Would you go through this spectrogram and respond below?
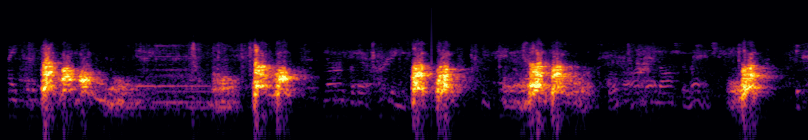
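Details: Adopted five-year-old female Australian Kelpie, a sheep-herding breed, indoors and excited by Australian Shepherds on television, giving five loud sharp barks spaced one to three seconds apart, with television sound and a woman talking between them.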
